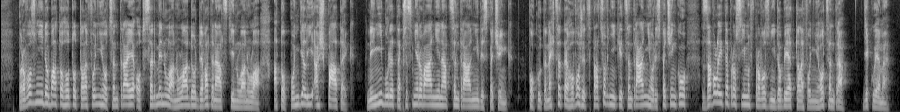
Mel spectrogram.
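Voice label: male Czech IVR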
